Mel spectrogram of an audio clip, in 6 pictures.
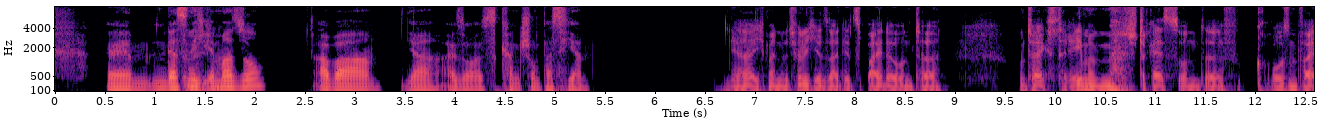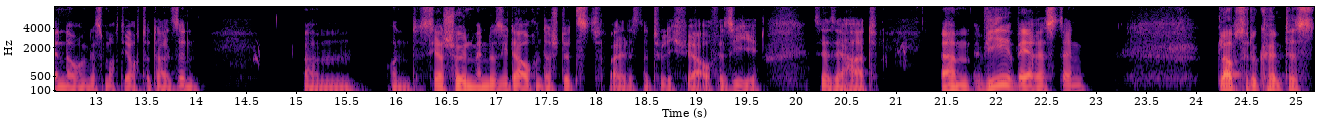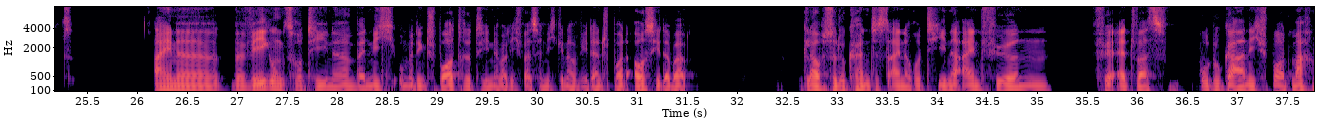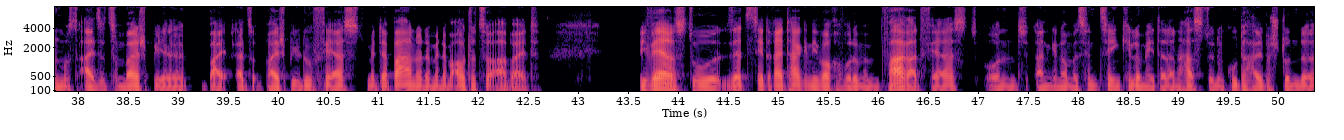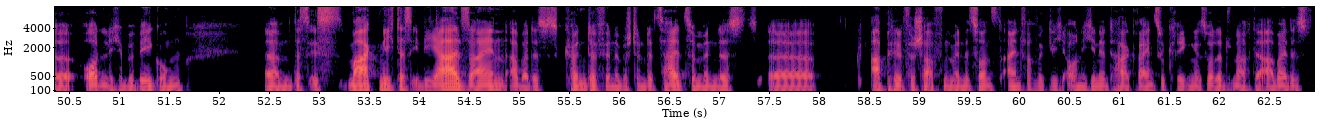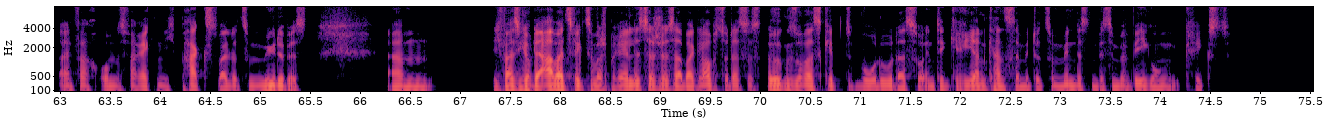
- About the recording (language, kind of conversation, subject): German, advice, Wie kann ich trotz Unsicherheit eine tägliche Routine aufbauen?
- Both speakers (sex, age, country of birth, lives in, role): male, 25-29, Germany, Germany, advisor; male, 40-44, Germany, Spain, user
- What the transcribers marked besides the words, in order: chuckle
